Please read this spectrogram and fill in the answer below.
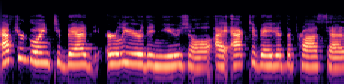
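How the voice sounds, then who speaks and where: Over a quiet background, a woman speaks with a bright, sharp tone. Her pace is moderate and her pitch variation ordinary. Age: 70s. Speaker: product user giving a testimonial. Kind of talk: testimony. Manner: formal.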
